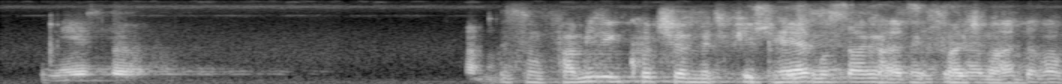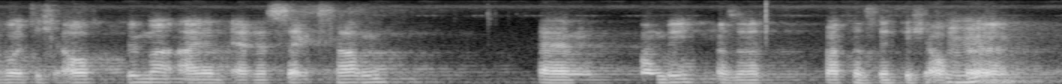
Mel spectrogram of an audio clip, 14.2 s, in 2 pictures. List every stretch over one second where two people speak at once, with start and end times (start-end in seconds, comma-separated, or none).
5.0-6.8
